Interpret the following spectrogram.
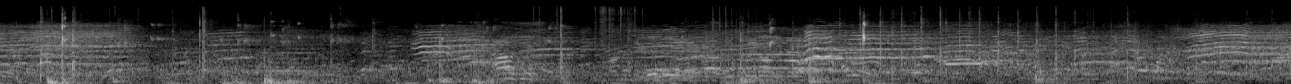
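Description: Sports-hall ambience during a junior badminton tournament: children's high-pitched voices calling and chattering from around the hall, with a few sharp knocks of shuttlecock hits and feet on the wooden floor.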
